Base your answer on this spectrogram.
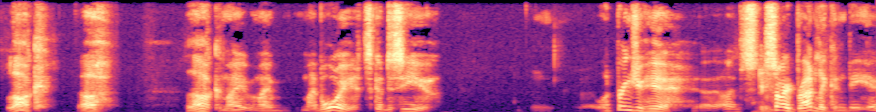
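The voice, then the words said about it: Made-up character voice. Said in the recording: “I don't remember how Luke did his voice. So... I'm going to make up my own.”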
